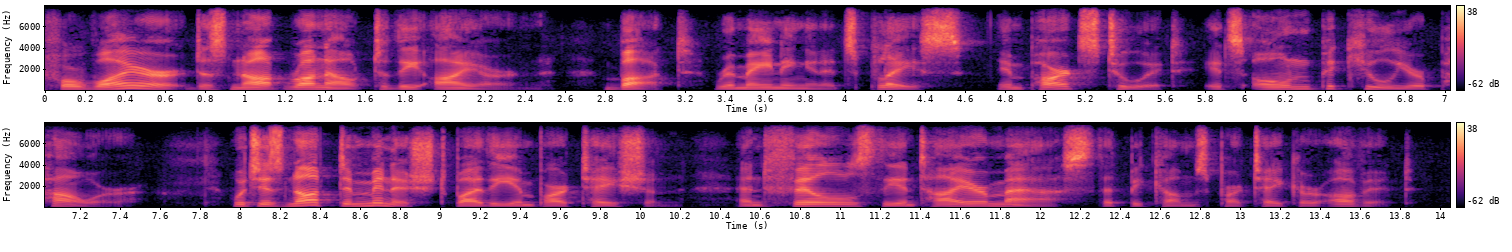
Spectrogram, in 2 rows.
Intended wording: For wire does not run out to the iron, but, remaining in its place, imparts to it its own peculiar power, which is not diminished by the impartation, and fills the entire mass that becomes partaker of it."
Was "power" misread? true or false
false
